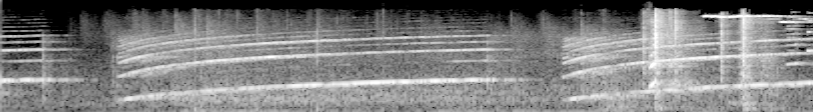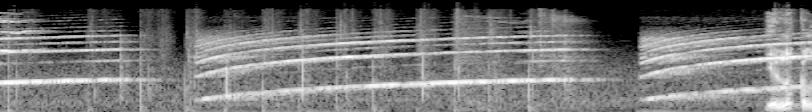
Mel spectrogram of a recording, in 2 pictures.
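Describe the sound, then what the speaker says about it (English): School alarm in Life Is Strange wailing in three long rising sweeps, each climbing then holding, loud and close with a brief gap between cycles, with talking underneath. "please turn off that alarm since that's your job"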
